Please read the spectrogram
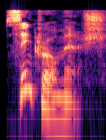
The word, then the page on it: synchromesh: British English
